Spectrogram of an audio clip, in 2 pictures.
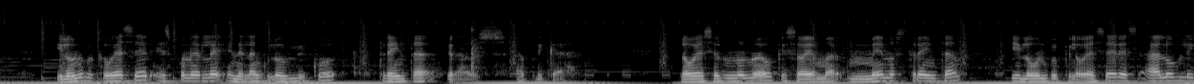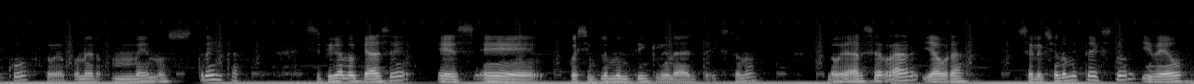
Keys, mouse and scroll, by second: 1.9 click, 6.6 click, 11.3 click, 12.4 Left, 15.9 click, 16.6 click, 19.4 click, 20.6 click, 21.0 click, 23.1 click.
